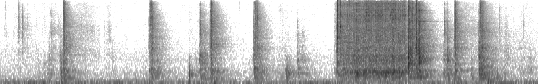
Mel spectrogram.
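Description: A sewing machine stitches a bartack on a child's top: short clattering bursts and clicks up close, then one longer, denser run of rapid stitching before a few final taps.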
